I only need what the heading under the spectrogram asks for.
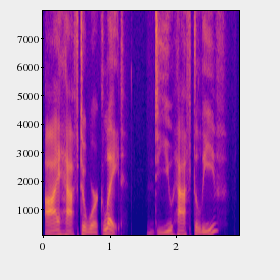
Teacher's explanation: Have to becomes hafta.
